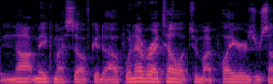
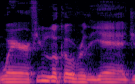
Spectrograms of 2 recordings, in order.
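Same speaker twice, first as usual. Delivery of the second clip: ordinary talk, nothing marked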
